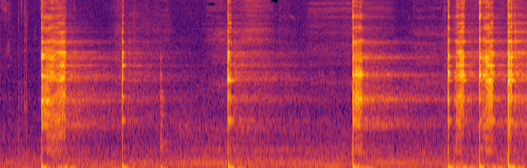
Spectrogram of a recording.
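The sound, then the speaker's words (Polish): Metal clinks and scrapes of a utensil against a pan as half of the shrimp and half of the partly raw chicken are stirred into the sauce, about eight irregular hits, clustering near the end, with no talking. “Połowę krewetek do sosu. Połowę tego na wpół surowego kurczaka do sosu.”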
